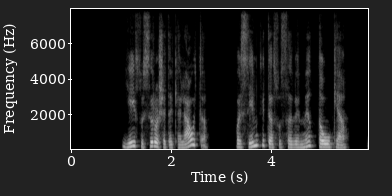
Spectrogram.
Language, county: Lithuanian, Vilnius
